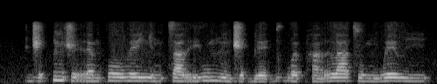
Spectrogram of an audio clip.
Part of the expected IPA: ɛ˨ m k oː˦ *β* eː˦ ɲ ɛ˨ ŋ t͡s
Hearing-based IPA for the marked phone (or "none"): β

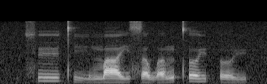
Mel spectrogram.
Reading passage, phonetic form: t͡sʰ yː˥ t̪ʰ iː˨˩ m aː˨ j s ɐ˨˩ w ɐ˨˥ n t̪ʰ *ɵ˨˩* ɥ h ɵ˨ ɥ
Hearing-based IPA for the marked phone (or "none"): ɵ˥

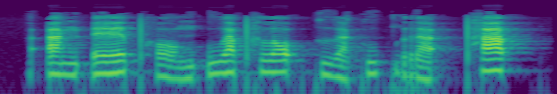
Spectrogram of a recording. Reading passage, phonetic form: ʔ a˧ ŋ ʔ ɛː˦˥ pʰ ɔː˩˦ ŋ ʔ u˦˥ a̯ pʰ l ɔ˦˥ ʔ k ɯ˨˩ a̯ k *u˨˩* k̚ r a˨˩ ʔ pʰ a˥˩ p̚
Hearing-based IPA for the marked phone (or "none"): u˦˥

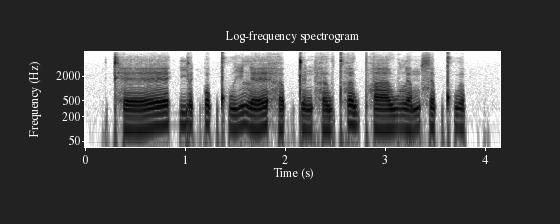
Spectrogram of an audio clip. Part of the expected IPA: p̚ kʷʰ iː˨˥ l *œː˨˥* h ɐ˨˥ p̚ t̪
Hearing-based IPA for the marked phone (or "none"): ɛː˨˥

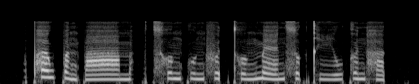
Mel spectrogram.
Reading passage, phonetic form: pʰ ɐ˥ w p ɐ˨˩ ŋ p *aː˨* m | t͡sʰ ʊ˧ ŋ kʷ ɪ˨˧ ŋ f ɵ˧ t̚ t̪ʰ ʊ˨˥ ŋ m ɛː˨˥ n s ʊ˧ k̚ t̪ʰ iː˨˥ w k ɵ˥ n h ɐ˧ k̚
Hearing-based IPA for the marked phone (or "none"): aː˨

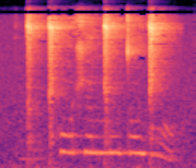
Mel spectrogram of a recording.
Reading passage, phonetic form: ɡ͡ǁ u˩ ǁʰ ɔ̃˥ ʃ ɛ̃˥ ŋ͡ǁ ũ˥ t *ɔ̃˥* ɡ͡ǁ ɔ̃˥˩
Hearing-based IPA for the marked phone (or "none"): ɔ̃˥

